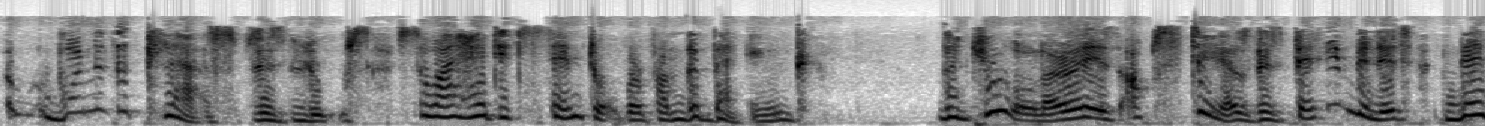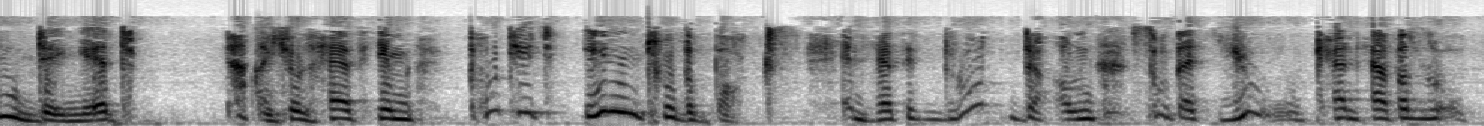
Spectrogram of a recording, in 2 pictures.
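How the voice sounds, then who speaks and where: An actress playing a gracious, excitable society lady with a breathy, husky voice in a radio drama. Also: mid-range voice, a little slow, slight background noise. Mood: thrilled, gracious. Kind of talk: old-time radio drama acting. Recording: dull old radio recording.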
